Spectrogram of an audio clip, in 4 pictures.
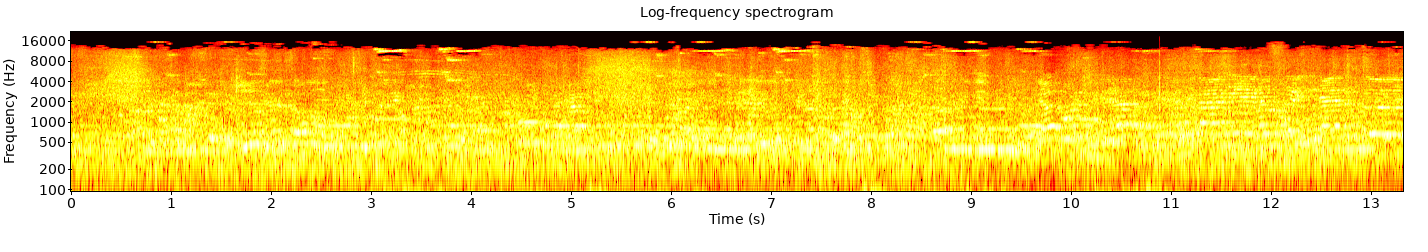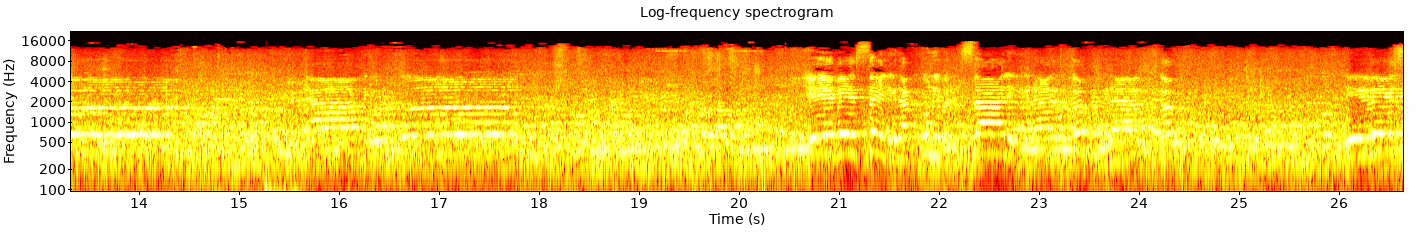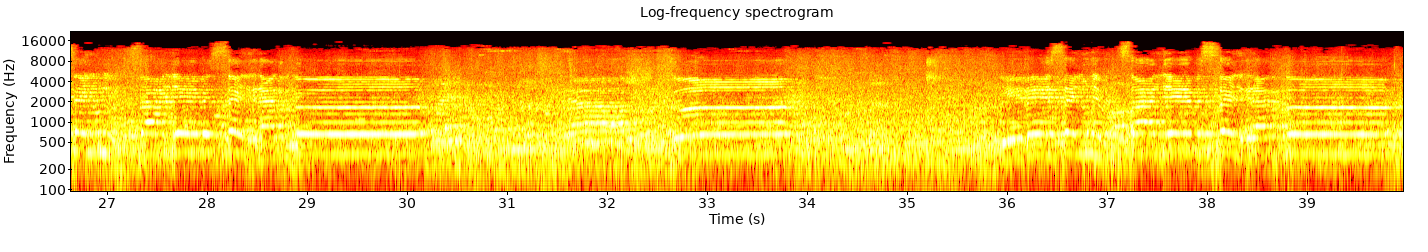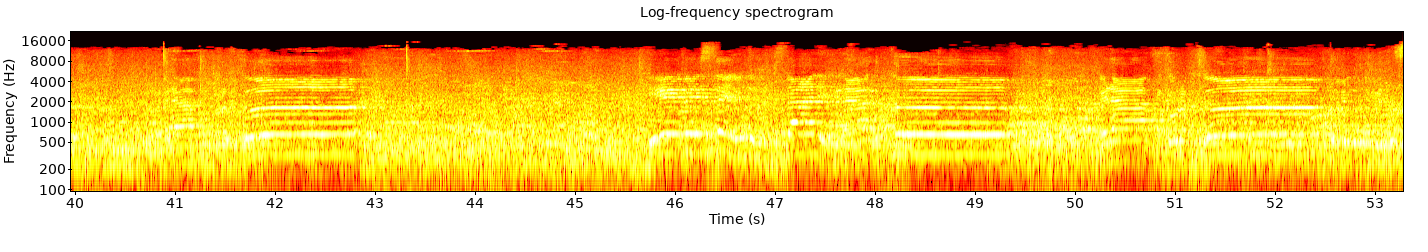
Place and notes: Juárez, Cuauhtémoc, Mexico City, Federal District, Mexico - drink seller
Woman inside the station selling drinks.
